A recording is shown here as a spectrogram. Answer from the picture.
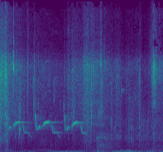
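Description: A bird singing a run of short, high whistled notes, each rising then dropping, about three a second, that ends a little past halfway. Faint footsteps in dry leaf litter sound beneath it.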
